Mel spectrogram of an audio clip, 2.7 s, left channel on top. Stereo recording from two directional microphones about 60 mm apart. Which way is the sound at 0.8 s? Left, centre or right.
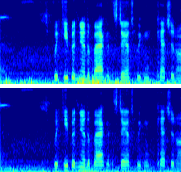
Left.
